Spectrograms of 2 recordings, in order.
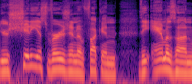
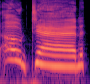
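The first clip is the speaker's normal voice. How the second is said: higher, louder hammed-up sappiness; mock touched daughter; 5 semitones higher, 3 dB louder than usual. Daughter moved by her dad's love, mock sappy. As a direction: swoon it like a cheesy movie daughter.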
